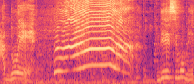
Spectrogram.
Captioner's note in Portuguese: Grito de dor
